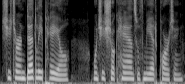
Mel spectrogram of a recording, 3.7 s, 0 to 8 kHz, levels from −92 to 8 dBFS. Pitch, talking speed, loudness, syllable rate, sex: 200 Hz, 195 wpm, -20 LUFS, 4.7 syllables/s, female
